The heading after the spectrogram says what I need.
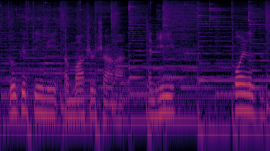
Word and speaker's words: Amatriciana: I told him, like, this is how you pronounce it. It's Bucatini Amatriciana.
